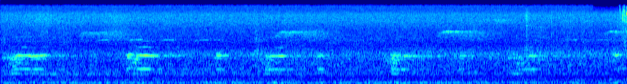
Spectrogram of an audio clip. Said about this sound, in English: Wow, that was a nice flyby of a couple of Canada geese. It seems like they were flying right down the Blue Ridge Parkway corridor, which is right next to my house.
